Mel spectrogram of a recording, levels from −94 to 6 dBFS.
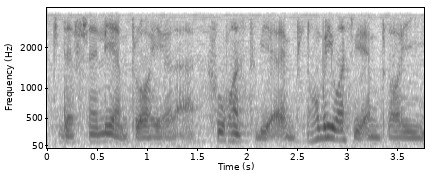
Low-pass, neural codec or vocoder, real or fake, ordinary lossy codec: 3.6 kHz; none; real; none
